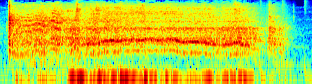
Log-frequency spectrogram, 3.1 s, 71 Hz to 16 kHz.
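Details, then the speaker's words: LS crate V8 in a 1999-04 Mustang drift car, first start-up checking oil pressure with injectors unplugged: catches on first crank, runs loud and ragged about two seconds then dies, suspected burning residual fuel, possibly leaking past an injector. "it just turned on I don't even need it for it to turn on none of the injectors are floating"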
